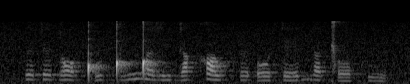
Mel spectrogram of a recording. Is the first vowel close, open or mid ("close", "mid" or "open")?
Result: mid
